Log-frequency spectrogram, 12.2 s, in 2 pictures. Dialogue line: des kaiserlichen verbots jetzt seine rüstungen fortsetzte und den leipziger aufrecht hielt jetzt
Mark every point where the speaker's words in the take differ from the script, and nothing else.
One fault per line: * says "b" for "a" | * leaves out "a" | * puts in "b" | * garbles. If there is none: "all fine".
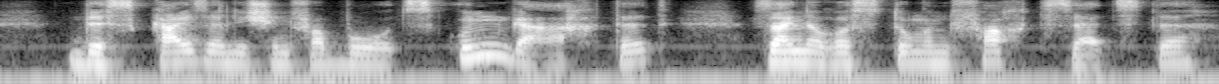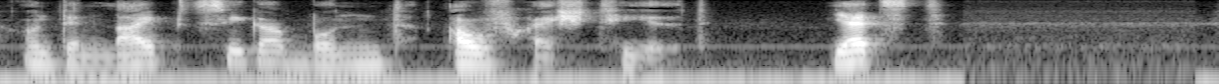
* says "ungeachtet" for "jetzt"
* puts in "bund"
